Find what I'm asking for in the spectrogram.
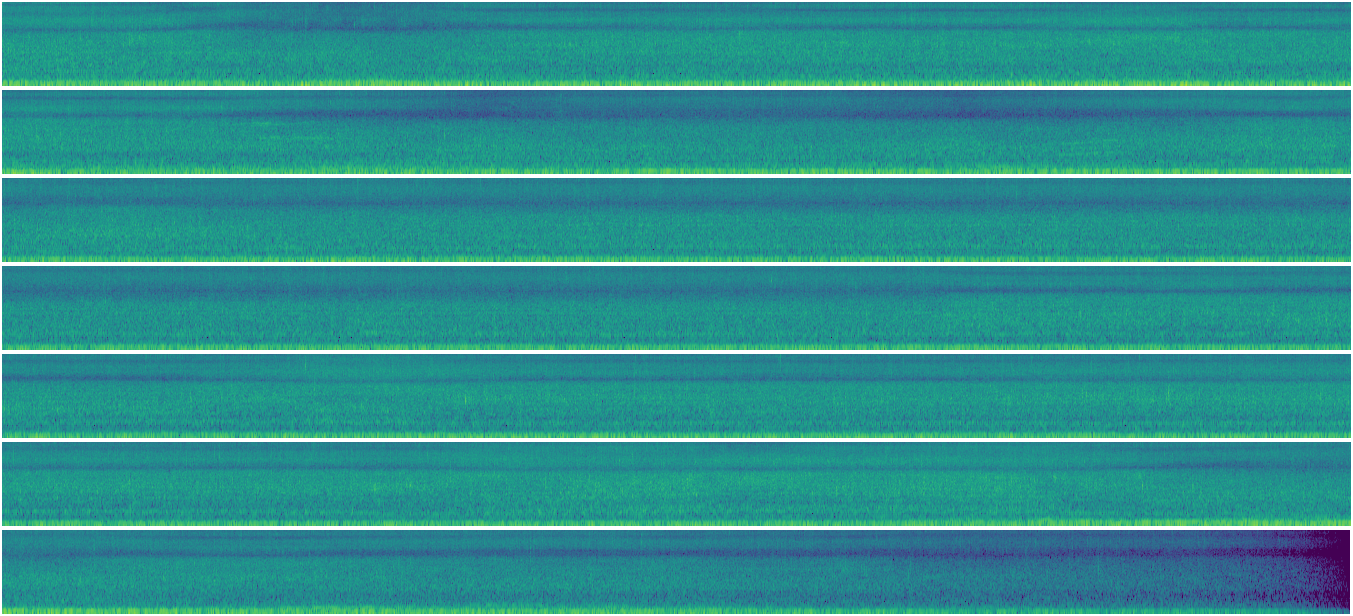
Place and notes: hässliche verkommene platten-beton-stahl brunnenanlage als vermeintliche architektonische zierde des überdimensionierten platzes, plätschern im wind
soundmap nrw:
projekt :resonanzen - social ambiences/ listen to the people - in & outdoor nearfield recordings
